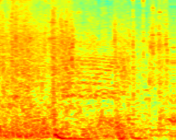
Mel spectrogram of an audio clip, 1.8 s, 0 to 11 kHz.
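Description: A grenade blows up in The Outer Worlds 2: a loud, close burst with crackling debris that rattles on for under two seconds.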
